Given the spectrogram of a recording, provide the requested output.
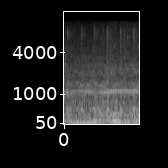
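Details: Vevor portable diesel camping heater with fan speed turned up to a higher setting; quick steady ticking about four a second over a smooth fan rush. Normal fuel pump pulsing, though owner finds the clicking too loud and wants a fix.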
